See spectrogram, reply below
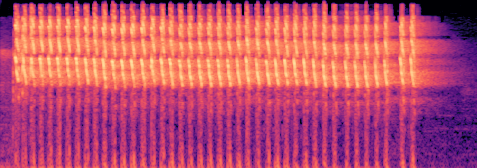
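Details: Common iora singing cleanly, a master recording for songbird training: a single long, steady trill of rapid, piercing high notes running about four seconds before it stops abruptly.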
